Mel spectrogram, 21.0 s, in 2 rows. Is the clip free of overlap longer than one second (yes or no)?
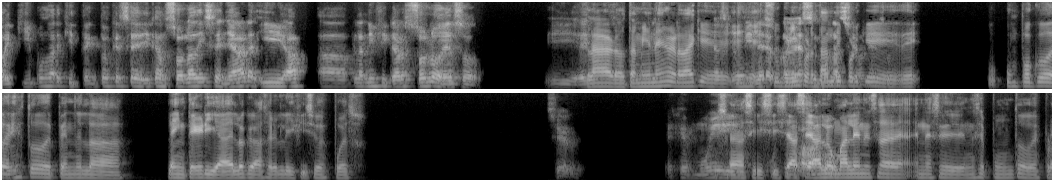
no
